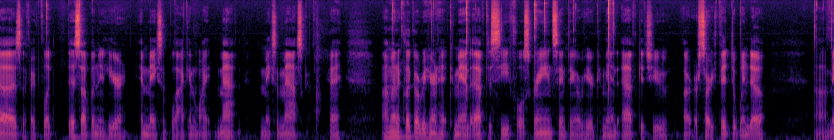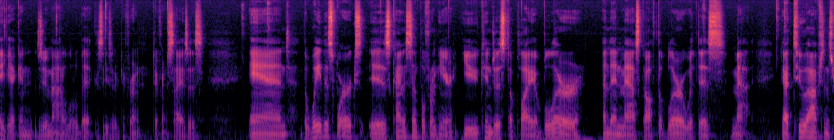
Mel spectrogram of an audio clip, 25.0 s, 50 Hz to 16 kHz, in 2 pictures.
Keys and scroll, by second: 7.0 super+f, 9.2 super+f.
